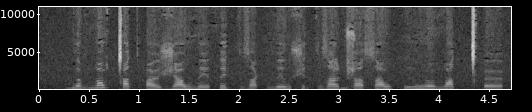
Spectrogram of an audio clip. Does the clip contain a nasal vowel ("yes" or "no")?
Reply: no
